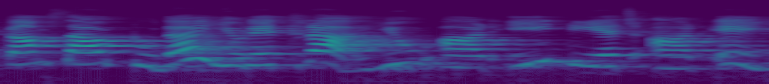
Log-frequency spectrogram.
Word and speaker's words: urethra: urinary brother it comes out to the urethra u r e t h r a u ratra it is pronounced as urethra okay so these are the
